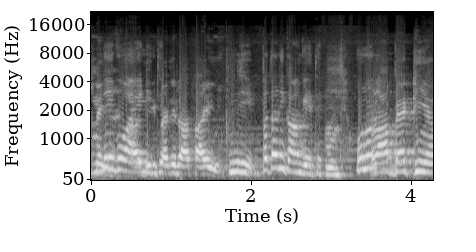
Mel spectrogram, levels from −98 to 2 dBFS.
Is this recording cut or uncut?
uncut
